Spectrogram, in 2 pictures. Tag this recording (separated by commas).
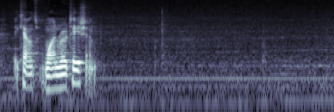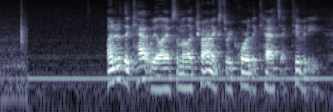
Speech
